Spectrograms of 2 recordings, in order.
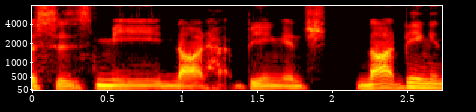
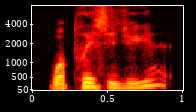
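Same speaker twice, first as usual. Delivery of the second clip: coach's voice pitched higher; retelling a track coach's questions in a raised voice; imitating coach; 6 semitones higher, faster than usual. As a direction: quiz him like a stern coach. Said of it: "And he goes".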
